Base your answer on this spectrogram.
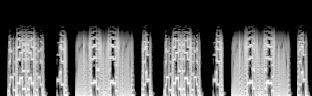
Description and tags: Sonification of collision display data from the CERN Large Hadron Collider. Sonification done by loading an image from the ATLAS live display and processing with a Max/MSP/Jitter patch. This clip is post-processed for crunchy goodness.
data, glitch, lhc, loop, physics, proton, sonification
